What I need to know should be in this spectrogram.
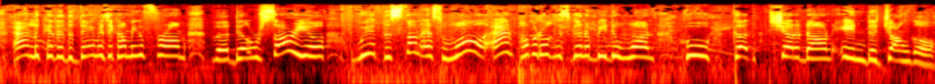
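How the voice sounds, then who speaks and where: A woman's extremely high-pitched voice at very even loudness, over noticeable background noise. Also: ordinary pitch variation, moderate pace. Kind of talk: esports shoutcasting.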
